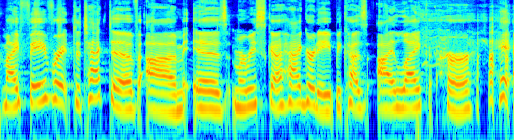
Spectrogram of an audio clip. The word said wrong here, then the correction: Hargitay: how do you say her name? – Hargitay. – Mariska Hargitay.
